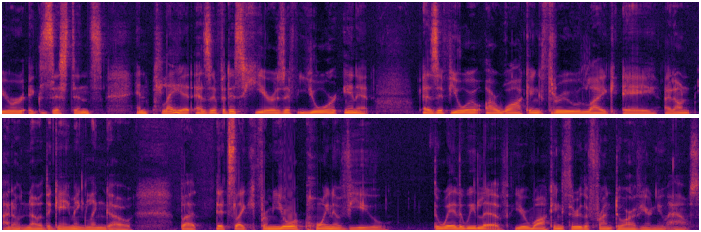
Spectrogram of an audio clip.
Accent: Hazleton, Pennsylvania, United States; I grew up in the Hazleton area, and I just say it's the Poconos

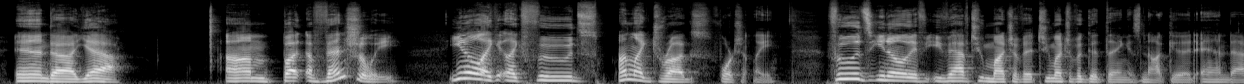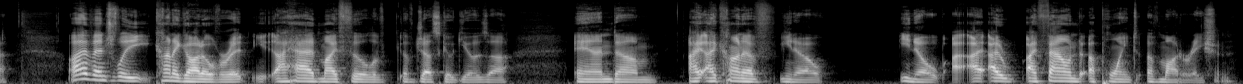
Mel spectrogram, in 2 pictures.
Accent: United States; moved away as an adult; now in Japan; being American

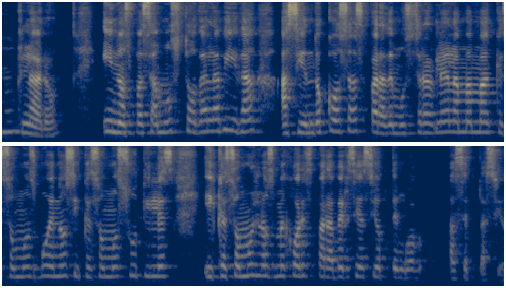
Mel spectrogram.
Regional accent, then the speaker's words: Mexico; yo soy madre mexicana

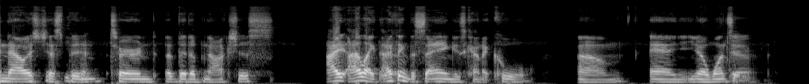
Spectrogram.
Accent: United States; we're American

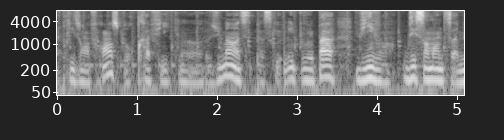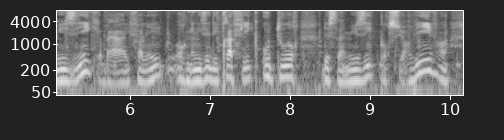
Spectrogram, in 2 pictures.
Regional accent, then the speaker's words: DR Congo; on est congolais

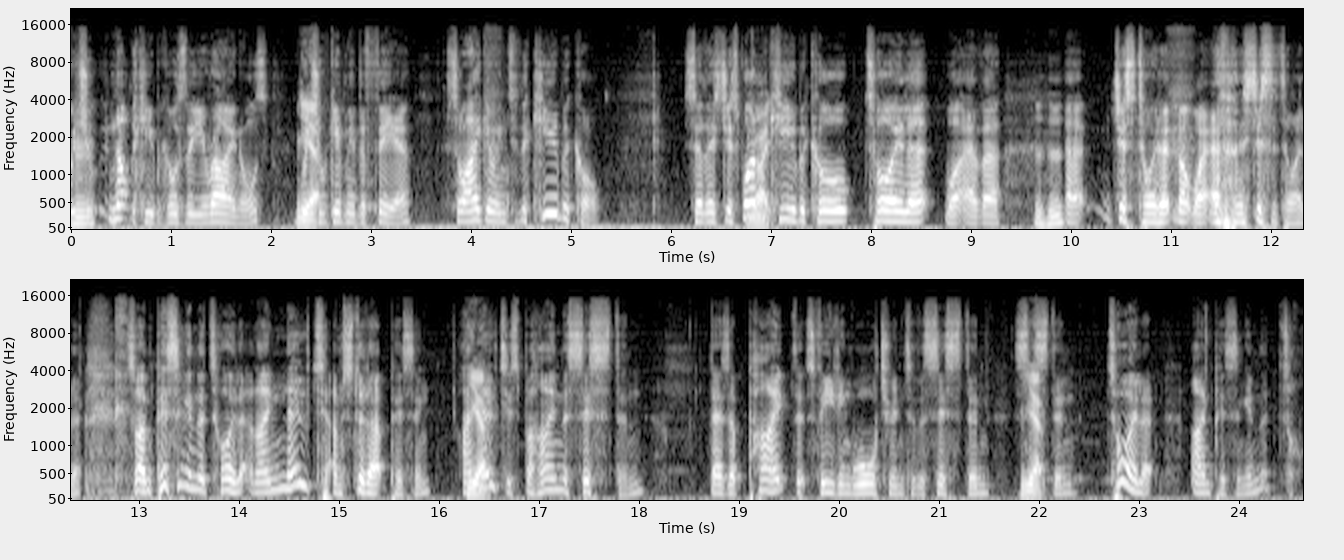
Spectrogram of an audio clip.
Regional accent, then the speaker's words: Bristol, South West England, United Kingdom; me from Bristol

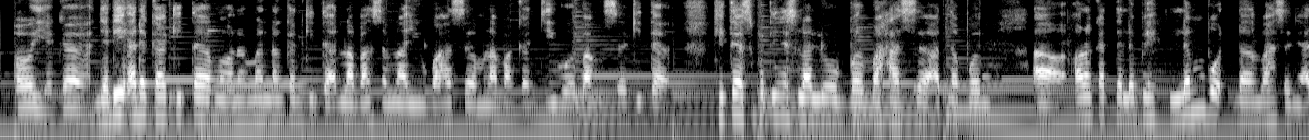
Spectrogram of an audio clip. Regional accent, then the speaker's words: Malaysia; kita sebagai rakyat Malaysia

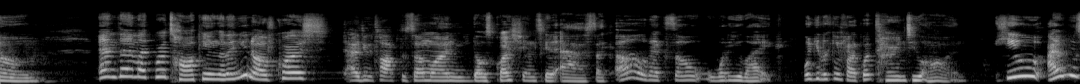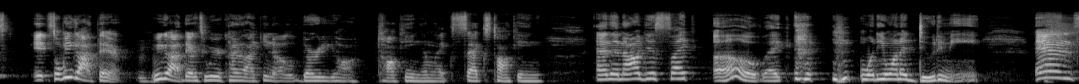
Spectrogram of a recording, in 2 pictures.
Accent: Nigeria; I'm from Nigeria

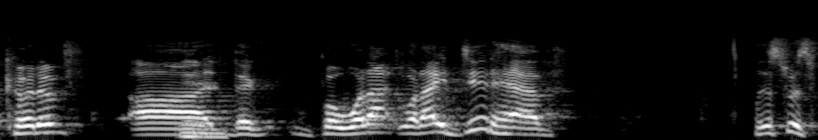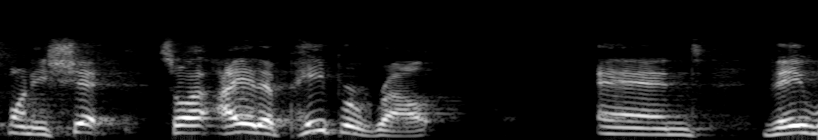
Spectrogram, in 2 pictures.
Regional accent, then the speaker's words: Portsmouth, New Hampshire, United States; I'm from Portsmouth, so it's like right, pretty much that little tip of New Hampshire on the water.

